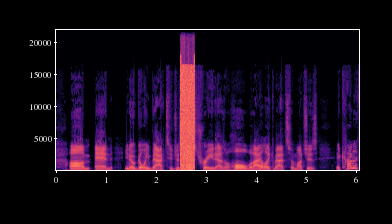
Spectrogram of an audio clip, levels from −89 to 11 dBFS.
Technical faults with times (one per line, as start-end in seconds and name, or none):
2.49-2.78 samples built from the wrong bytes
